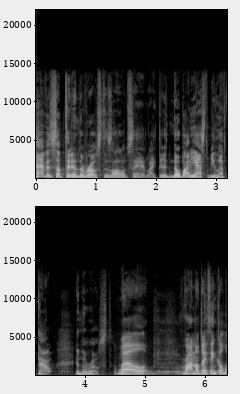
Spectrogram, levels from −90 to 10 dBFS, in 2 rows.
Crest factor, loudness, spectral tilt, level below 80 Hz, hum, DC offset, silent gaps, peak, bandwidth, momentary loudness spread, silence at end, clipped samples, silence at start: 16 dB; -21 LUFS; -5 dB/octave; -56 dBFS; none; under 0.1%; none; -6 dBFS; 14.5 kHz; 15 LU; 0 s; under 0.1%; 0 s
